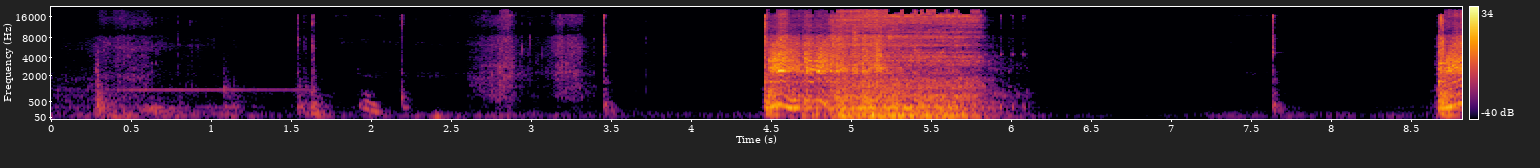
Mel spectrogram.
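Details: 1991 Camaro project being cranked with starting fluid and about 40 psi fuel pressure after the plug wires were refitted: about 1.5 seconds of starter cranking that never catches, then silence; crank no start, so the distributor is pulled next.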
